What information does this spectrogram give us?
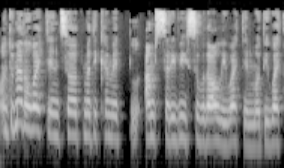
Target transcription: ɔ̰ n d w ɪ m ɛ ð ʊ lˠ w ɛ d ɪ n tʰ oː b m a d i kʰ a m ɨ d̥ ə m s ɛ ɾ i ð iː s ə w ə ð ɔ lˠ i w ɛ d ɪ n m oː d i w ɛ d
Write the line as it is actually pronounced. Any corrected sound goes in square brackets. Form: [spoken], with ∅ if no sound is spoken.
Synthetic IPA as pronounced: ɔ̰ n d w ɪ m ɛ ð ʊ lˠ w ɛ d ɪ n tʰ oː [d] m a d i kʰ [ə] m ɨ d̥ [a] m s ɛ ɾ i [v] iː s ə w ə ð ɔ lˠ i w ɛ d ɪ n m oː d i w ɛ d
